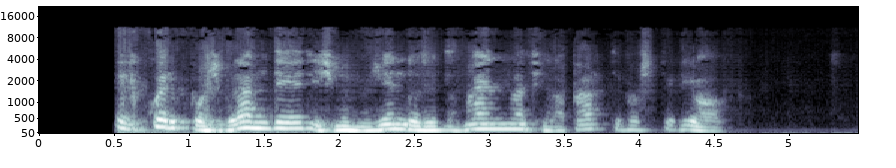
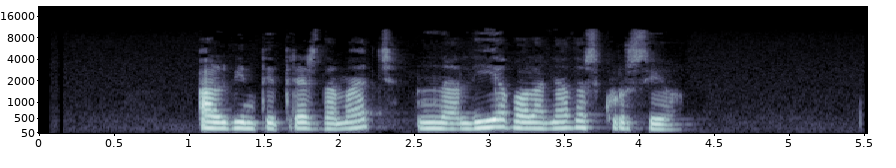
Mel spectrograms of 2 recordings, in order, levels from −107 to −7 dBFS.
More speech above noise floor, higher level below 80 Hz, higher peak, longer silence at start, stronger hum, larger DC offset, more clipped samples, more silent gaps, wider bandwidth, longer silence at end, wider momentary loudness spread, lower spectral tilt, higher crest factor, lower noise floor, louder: second, 44 dB vs 51 dB; first, -44 dBFS vs -76 dBFS; about the same, -2 dBFS vs -4 dBFS; second, 0.5 s vs 1.05 s; neither; neither; neither; neither; second, 6.6 kHz vs 9.8 kHz; second, 0.9 s vs 1.3 s; first, 16 LU vs 10 LU; about the same, -9.5 dB/octave vs -9 dB/octave; second, 14 dB vs 22 dB; second, -59 dBFS vs -75 dBFS; first, -16 LUFS vs -25 LUFS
